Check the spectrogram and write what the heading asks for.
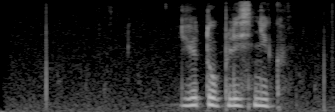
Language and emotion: Russian, neutral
